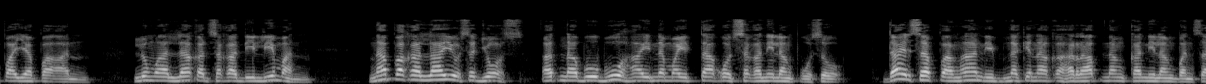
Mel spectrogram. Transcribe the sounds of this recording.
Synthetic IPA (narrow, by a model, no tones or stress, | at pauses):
pɐjɐpaːʔan | lʊmaːlaːkɐd̪̚sɐkɐd̪ɪliːmanː | apɐkɐlaːjosɐd̪jo̞s | ʔɐt̪̚nɐbubuːɦajnɐmɐjt̪aːkot̪̚sɐkɐnɪlaŋpuːso | d̪aːhɪlsɐpɐŋaːnɪb̚nɐkɪnaːkɐɦaɾap̚nɐŋkɐnɪlaŋbɐnsa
